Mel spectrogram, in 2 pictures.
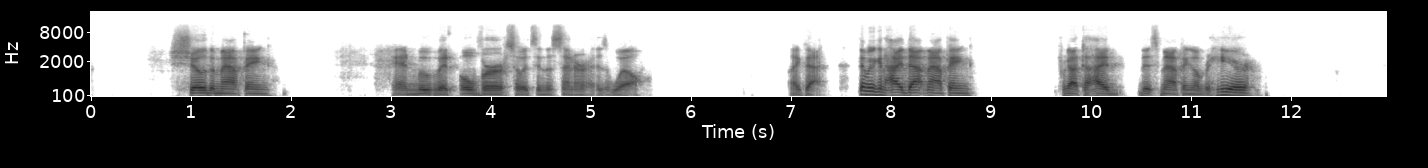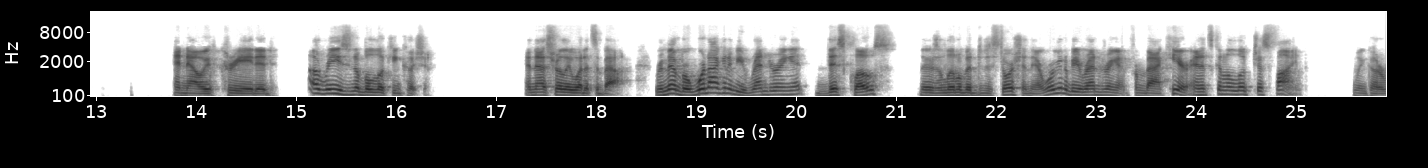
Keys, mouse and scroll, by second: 1.3 F15, 1.7 click, 6.6 click, 8.6 click, 9.7 click, 10.9 click, 12.7 click, 13.7 click, 15.4 right click, 16.0 middle click, 16.6 middle click, 17.0 middle click, 17.5 middle click, 17.6-18.6 scroll up 5, 18.6-19.2 scroll down 1, 19.5-20.4 scroll up 2, 20.4 scroll up 1, 22.6-23.3 scroll down 7, 23.4 scroll.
